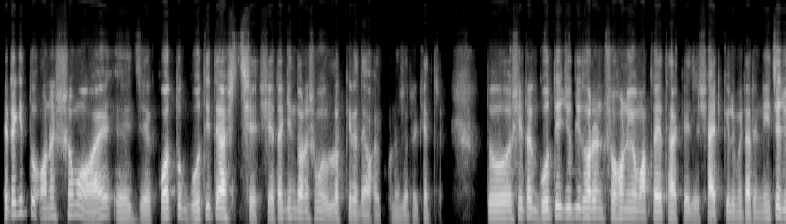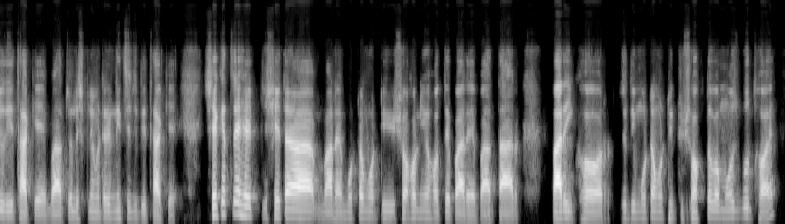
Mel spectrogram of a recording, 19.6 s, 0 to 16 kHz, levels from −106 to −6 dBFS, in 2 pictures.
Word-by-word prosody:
এটা 190 - +2
কিন্তু 210 +1 -8
অনেক 150 +1 -5
সময় 170 -9 +1 0.3
এইযে 110 -1 -11 0.2
কত 140 +2 +2 0.2
গতিতে 140 +6 -4
আসছে - - -4 0.2
সেটা 115 +3 -3
কিন্তু 140 -1 -10
অনেক 120 0 -6
সময় 130 -3 -7
উল্লেখ 115 +1 -5
করে 105 -3 -8
দেওয়া - - -4
হয় - - -13
অন্যজনের 100 -2 -17
ক্ষেত্রে। - - -13 0.6
তো 120 - -4 0.3
সেটার 145 0 -2
গতি 140 +4 0
যদি 145 0 -5
ধরেন 140 0 +2
সহনীয় 130 0 0
মাত্রায় 120 0 +1
থাকে 110 -1 -1
যে 105 - -12
৬০ 105 0 +2
কিলোমিটারের 110 -2 -5
নিচে 130 +5 -1
যদি 120 -1 -3
থাকে 105 - +3
বা, 100 - +4
৪০ 115 -1 -6
কিলোমিটারের 115 -1 -5
নিচে 125 +1 -7
যদি 110 0 -10
থাকে। - - +2 0.5
সেক্ষেত্রে 190 +4 +4
হে 160 - +6 0.3
সেটা 135 -1 +5 0.4
মানে 110 0 +2
মোটামুটি 120 0 -5 0.2
সহনীয় 125 -1 -2
হতে 115 0 -3
পারে। 100 -1 +4
বা, 100 - +3 0.2
তার 100 +1 +5 0.5
বাড়িঘর 115 -2 +7 0.3
যদি 115 +1 -9
মোটামুটি 120 0 -4
একটু - - -17
শক্ত - - -1
বা, 125 - +1
মজবুত 130 +3 -6
হয়, - - +2
120 Hz, 170 wpm, -24 LUFS, 110-135 Hz, 0.6 s, বাড়িঘর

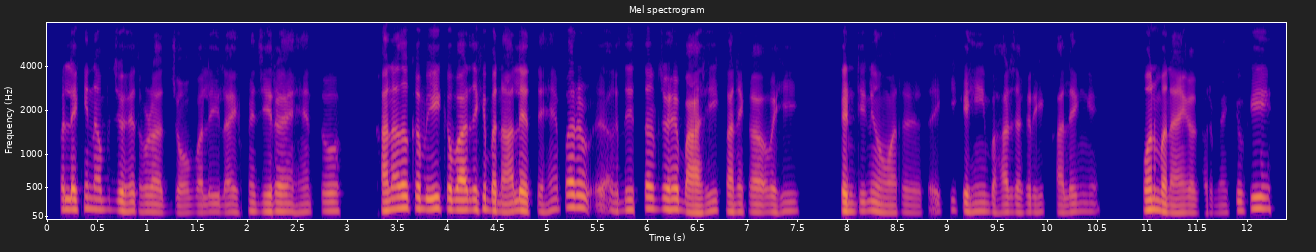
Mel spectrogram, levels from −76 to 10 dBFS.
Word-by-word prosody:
अ, - - +2
लेकिन 160 +2 +3
अब 155 0 -3
जो 140 - +6
है 135 +1 -1
थोड़ा 120 -1 -3
जॉब 110 0 -10
वाली 120 +2 -6
लाइफ़ 115 -1 -7
में 130 - -4
जी 125 0 0
रहे 125 -1 0
हैं 120 +2 -9
तो 135 0 -2 0.4
खाना 145 +4 +4
तो 180 - +8
कभी-कभार 160 -2 +6
देखिए 155 +2 0
बना 125 -3 +2
लेते 135 -2 +4
हैं। 140 +6 -7
पर 190 -1 +6 0.3
अधिकतर 150 +5 -1
जो 160 0 +1
है 160 - +6
बाहर 110 0 +4
ही 140 +3 -4
खाने 125 -3 -3
का 120 -1 -1
वही 120 +4 -6 0.5
कंटिन्यू 135 +1 +3
हमारा 115 0 -5
रहता 110 -1 -14
है - - -10
कि 145 +4 -18
कहीं 130 -1 -3
बाहर 115 0 -5
जाकर 115 0 -8
ही 115 - -9
खा 115 -2 -11
लेंगे। 125 +2 -8 0.5
कौन 155 +1 +6
बनाएगा 110 -3 +1
घर 105 0 -15
में 110 +1 -16
क्योंकि 165 +7 -1
125 Hz, 225 wpm, -23 LUFS, 115-150 Hz, 0.5 s, तो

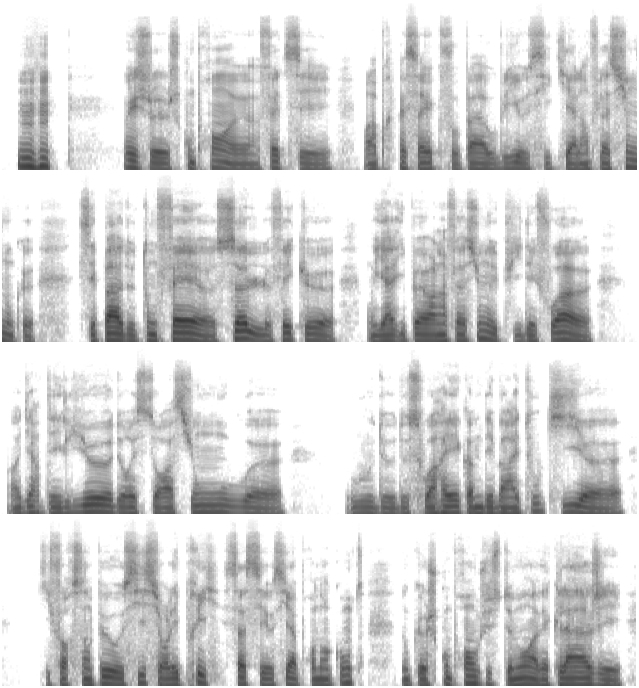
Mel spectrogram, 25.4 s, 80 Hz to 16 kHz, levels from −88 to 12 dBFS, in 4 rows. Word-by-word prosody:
Mmh 140 -1 +4
mh. 135 +2 +3 0.8
Oui 120 -1 +2
je 100 -3 0
je 95 +4 -8
comprends, 105 0 -2
heu, 90 0 -2
en 90 - -5
fait 110 +4 -3
c'est 90 -1 -4 0.3
bon - - -4
après 90 +4 -5
c'est 100 +1 -1
vrai 95 -1 +1
qu'il 95 - -21
faut 90 -2 -8
pas 95 +1 0
oublier 95 +3 -3
aussi 95 0 -6
qu'il 100 +1 -4
y - - +2
a 90 - -1
l'inflation 90 +6 -2
donc, 100 -5 -3
heu, 85 -2 -3 0.4
c'est - - -3
pas 110 +3 +7
de 100 -1 -2
ton 100 +3 -1
fait, 115 +4 +7
heu, 90 -3 +1
seul 135 +8 +5
le 100 -3 -1
fait 115 +5 0
qu'il 105 -5 0 0.4
y 95 +1 +1
a 95 - +3
il 100 +1 -4
peut 105 +3 +1
avoir 100 -1 +4
l'inflation 100 +6 0
et 105 -4 0
puis 95 - -10
des 95 0 -1
fois, 115 +5 +4
heu, 90 -3 0 0.5
on - - -9
va 90 - -1
dire 100 0 -3
des 95 0 -2
lieux 110 +3 +2
de 105 - -3
restauration 95 +1 -1 0.3
ou, 100 -2 -3
heu, 90 -1 -3 0.7
ou 95 0 -4
de 90 -1 -4
de 90 0 -5
soirée 100 +2 +1
comme 95 -1 +1
des 95 0 0
bars 90 -1 0
et 90 - 0
tout 125 +8 -8
qui, 110 0 -1
heu, 90 -2 +1 0.5
qui - - -14
forcent 90 +4 -3
un 95 - +2
peu 95 +6 -1
aussi 110 +2 +2
sur 105 -3 +1
les 100 +1 +3
prix. 125 +5 -2
Ça 110 -2 0
c'est 100 +1 -1
aussi 95 +4 -1
à 100 - +3
prendre 95 0 -3
en 95 - 0
compte, 125 +5 -4 0.4
donc, 90 +1 -5
heu, - - +5
je 95 - -4
comprends 115 +4 0
justement 100 0 +1
avec 90 0 0
l'âge 105 -2 +4
et 90 0 0
95 Hz, 210 wpm, -23 LUFS, 90-105 Hz, 0.8 s, pas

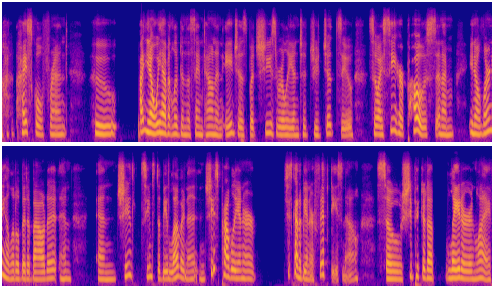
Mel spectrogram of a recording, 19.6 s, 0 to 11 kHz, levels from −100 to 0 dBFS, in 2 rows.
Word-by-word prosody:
h 180 -1 -11
high 235 0 +2
school 200 -6 -3
friend 185 0 -5 0.5
who 195 -2 +2 0.5
I 245 - +9
you 265 -2 +4
know, 220 -3 +9
we 225 +2 +5
haven't 210 -3 +4
lived 200 -1 -3
in 185 - -3
the 180 -2 -5
same 190 0 -4
town 190 +1 -2
in 170 -1 -5
ages, 185 -3 -3
but 175 -1 -4
she's 225 -3 -3
really 180 -2 -1
into 175 +1 -6
Jiu 170 0 -6
Jitsu, 180 -2 -5 0.3
so 195 - -1
I 185 - +3
see 285 +9 -1
her 200 -5 +1 0.2
posts, 190 -12 +5
and 205 -2 -1
I'm, 185 0 -2 0.3
you 235 - -1
know, 195 -2 +3
learning 235 +6 +2
a - - -1
little 180 0 -2
bit 175 0 -1
about 170 0 +1
it, 195 +1 -1
and 180 0 -6 0.5
and 170 0 -4
she 250 +3 +1 0.2
seems 230 0 -4
to 180 - -4
be 175 0 -1
loving 190 +3 +1
it, 180 +3 -7
and 170 -1 -8
she's 415 - -1
probably 215 -8 +4
in 185 - -2
her 180 0 -3 0.6
she's - - -7
gotta 200 - +6
be 185 - 0
in 170 - -4
her - - -5
50s 275 +1 -4
now, - - -9 0.4
so 180 -2 +2
she 205 +9 +1
picked 240 -1 -4
it 205 - +2
up 190 -2 +5 0.2
later 195 -2 +5
in 180 0 -3
life. 180 -4 -1
190 Hz, 200 wpm, -23 LUFS, 175-210 Hz, 0.6 s, I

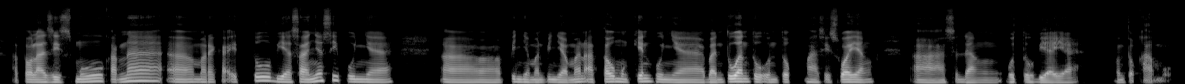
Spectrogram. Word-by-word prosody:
atau 115 - -1
Lazismu 115 +5 +2
karena, 160 +7 +1
eee, 115 0 0
mereka 115 0 -3
itu 175 0 +1
biasanya 125 +3 +2
sih 195 0 -2
punya, 115 -3 0 0.5
eee, 105 -1 -1
pinjaman-pinjaman 110 0 0
atau 125 +3 +3
mungkin 135 +3 0
punya 105 -3 0
bantuan 120 +6 +5
tuh 115 -3 +1
untuk 110 0 -1 0.2
mahasiswa 110 +1 +1
yang, 110 -1 +1 0.4
eee, 100 -1 -2
sedang 100 -2 -5
butuh 110 -1 -2
biaya 100 0 0 0.4
untuk 105 -1 -6
kamu. - - -9
110 Hz, 125 wpm, -25 LUFS, 105-125 Hz, 0.5 s, bantuan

